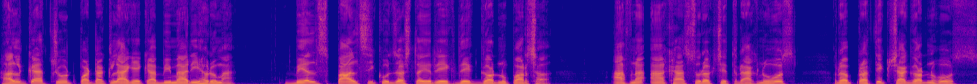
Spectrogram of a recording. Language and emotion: Nepali, neutral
